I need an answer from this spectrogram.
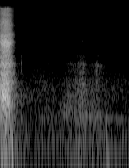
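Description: A single sharp, loud sneeze from allergies bursts out at the very start, then gives way to a faint, quiet hush.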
